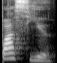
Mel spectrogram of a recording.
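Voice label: "пасйы", Komi, female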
